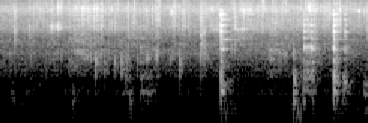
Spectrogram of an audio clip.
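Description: Plantain slices sizzling as they fry in olive oil in a frying pan, with a few sharp clicks of a metal fork against the pan as the slices are turned over, the loudest about three seconds in and another near the end.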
